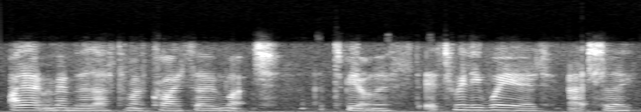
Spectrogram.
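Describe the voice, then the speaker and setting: A woman's voice: deep voice, steady tone, a little fast, gravelly. A woman giving a candid, hesitant and reflective confessional interview on a reality show. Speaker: reality show contestant, journalist. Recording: muffled, faint noise.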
